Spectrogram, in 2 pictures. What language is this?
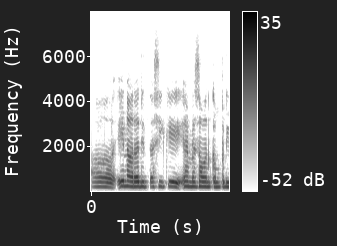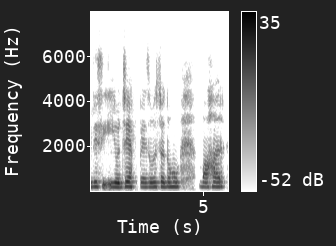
Punjabi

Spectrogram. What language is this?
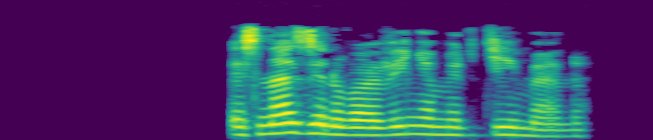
Latvian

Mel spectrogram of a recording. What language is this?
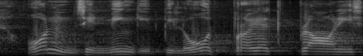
Estonian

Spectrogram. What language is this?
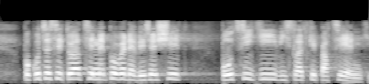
Czech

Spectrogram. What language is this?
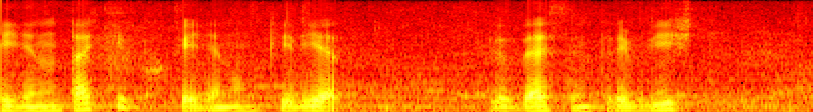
Portuguese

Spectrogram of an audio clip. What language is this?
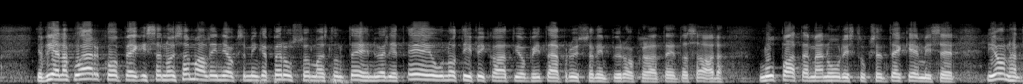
Finnish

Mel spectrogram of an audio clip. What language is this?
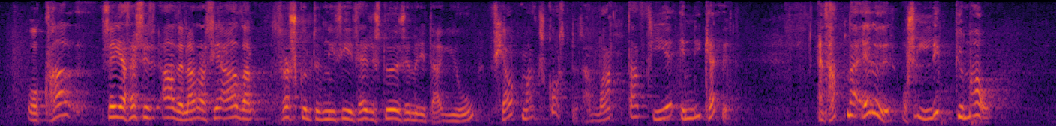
Icelandic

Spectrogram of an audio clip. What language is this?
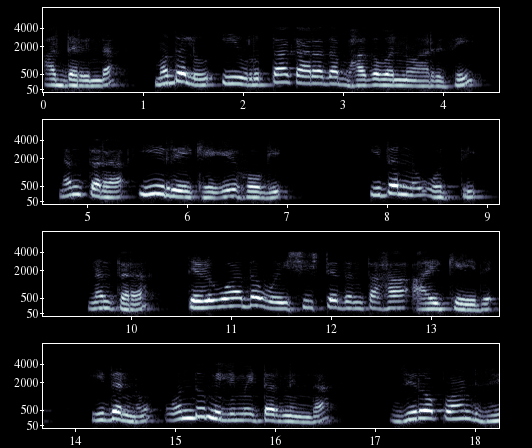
Kannada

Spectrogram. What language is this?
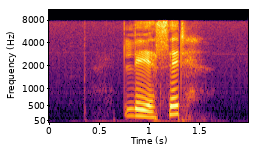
Norwegian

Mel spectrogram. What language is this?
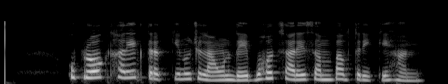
Punjabi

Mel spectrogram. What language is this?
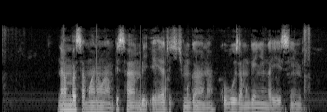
Ganda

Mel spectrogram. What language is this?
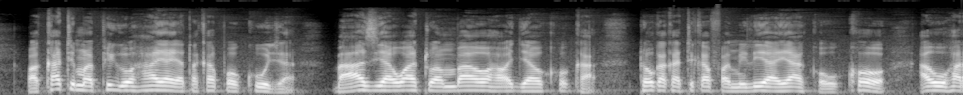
Swahili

